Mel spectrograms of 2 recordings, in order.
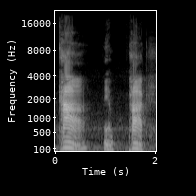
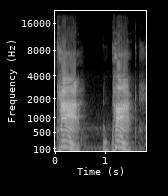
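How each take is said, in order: First: The ah vowel is plain and soft. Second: The ah vowel is loud and strong. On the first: "It's not car and park" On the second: "in Boston, it's not car. It's car and park, and it's often a, lar- a much louder sound"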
